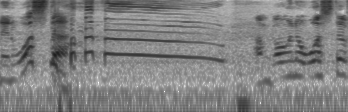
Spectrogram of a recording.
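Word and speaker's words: Worcester: wora I'm going to wora for SmackDown friends going to W that's how you pronounce it yeaha Worchester you're going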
